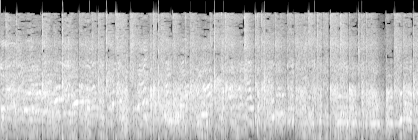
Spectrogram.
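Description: A small group laughing and talking over one another.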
